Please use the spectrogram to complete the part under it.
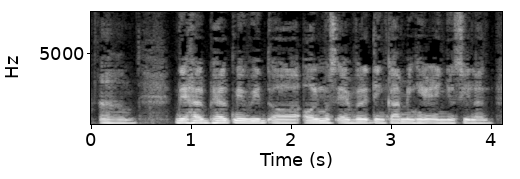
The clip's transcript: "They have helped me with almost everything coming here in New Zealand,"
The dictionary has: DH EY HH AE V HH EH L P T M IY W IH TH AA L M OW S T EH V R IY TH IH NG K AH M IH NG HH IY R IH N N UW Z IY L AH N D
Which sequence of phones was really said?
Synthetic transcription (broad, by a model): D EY HH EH P HH EH L P M IY W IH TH AA L M OW S T EH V R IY T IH NG K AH M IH NG HH IY R IH N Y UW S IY L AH N D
